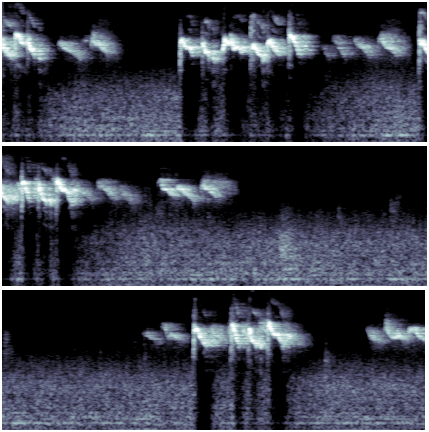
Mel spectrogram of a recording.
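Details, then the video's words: Oriental white-eye, known locally as mata puteh, a caged hobby bird in wet weather; bursts of high twittering song alternate with long stretches of low background noise and no birdsong. "Mata Puteh T Rex Buka Sing"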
